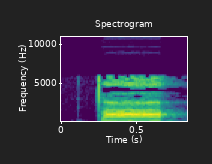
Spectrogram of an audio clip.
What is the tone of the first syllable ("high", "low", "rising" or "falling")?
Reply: high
